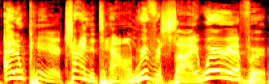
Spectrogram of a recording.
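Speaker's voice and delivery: high, sing-song clueless tourist; breezy mock tourist who doesn't care where; lightly voiced clueless visitor; careless tourist. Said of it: "And he's like".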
